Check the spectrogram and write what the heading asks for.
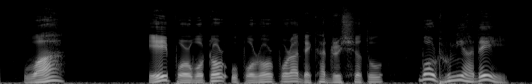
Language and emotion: Assamese, surprised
